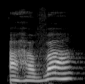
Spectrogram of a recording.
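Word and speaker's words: אהבה: Ahava is love in Hebrew. Let's try to write it down. Ah, pronounced Ha.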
